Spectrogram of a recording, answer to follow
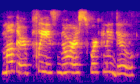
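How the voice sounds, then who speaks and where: Young woman playing lovestruck teenage girl, desperate and defiant, high voice, stage play, muffled lo-fi recording. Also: steady tone, a little slow, bright, forceful tone, full character voice. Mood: pleading.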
